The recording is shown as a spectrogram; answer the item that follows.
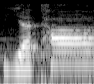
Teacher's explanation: यथा था महाप्राण दीर्घ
